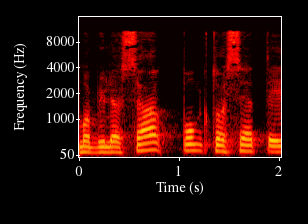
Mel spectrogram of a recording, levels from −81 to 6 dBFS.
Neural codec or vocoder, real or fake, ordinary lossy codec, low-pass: codec, 24 kHz, 1 kbps, SNAC; fake; MP3, 48 kbps; 10.8 kHz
